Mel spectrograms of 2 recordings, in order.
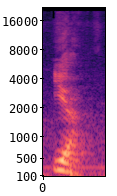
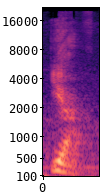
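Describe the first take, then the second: First: A short glide merges straight into one syllable. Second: The same.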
